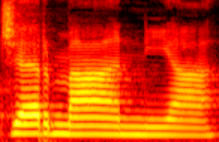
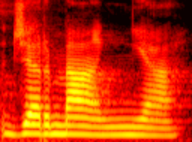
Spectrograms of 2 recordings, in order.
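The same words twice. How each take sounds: First: The N is plain, followed by a separate I. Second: The N is palatal, like the NY sound. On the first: The speaker calls it right. "placed in the front, that's the N I A" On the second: The speaker calls it wrong. "Not Germania"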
